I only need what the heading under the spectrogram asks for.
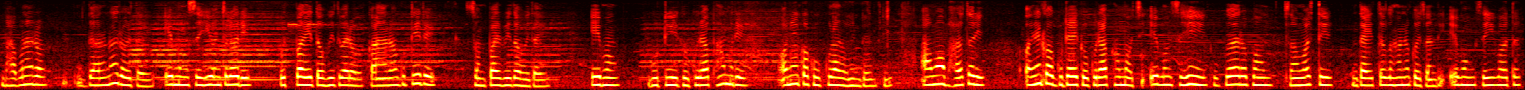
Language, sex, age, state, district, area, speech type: Odia, female, 18-30, Odisha, Balangir, urban, spontaneous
